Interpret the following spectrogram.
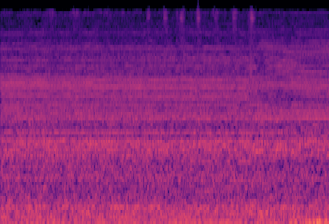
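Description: Pen-style rotary tattoo machine running steadily while it packs red ink.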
